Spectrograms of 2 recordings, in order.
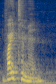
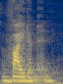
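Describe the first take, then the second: First: The middle consonant is a clear T. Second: The middle consonant sounds like a D. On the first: "some people will really pronounce the T like vitamin" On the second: "most people turn the T into a D"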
